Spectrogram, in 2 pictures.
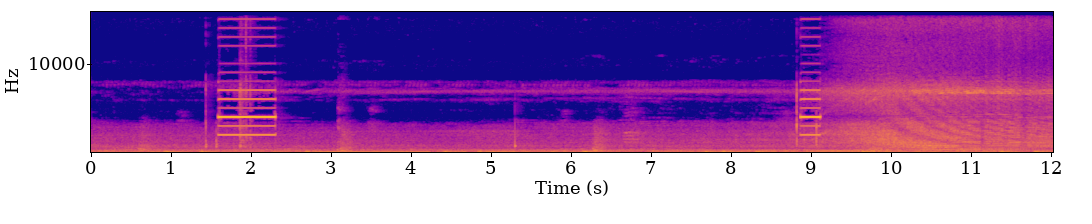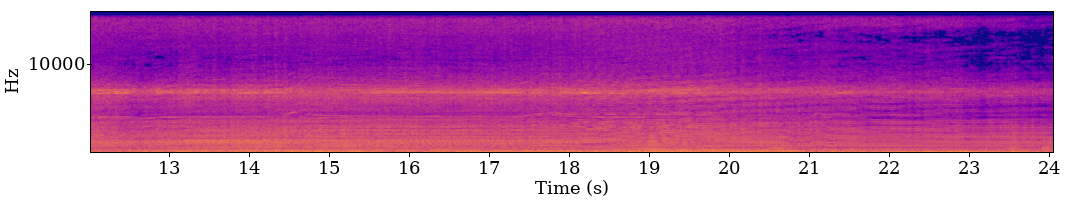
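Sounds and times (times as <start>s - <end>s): drone propellers whirring: 8.0s - 24.0s.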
